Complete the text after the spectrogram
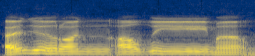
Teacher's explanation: dha dia macam makhraj huruf zal juga di hujung lidah itu, tapi bunyinya tebal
